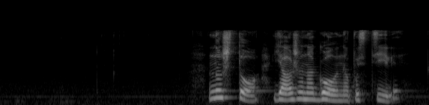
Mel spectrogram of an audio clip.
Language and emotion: Russian, angry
